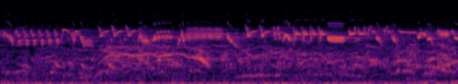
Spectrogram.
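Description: Several small songbirds chirping and twittering together: many quick, high, overlapping chirps and short trills.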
